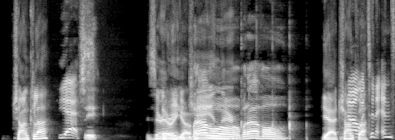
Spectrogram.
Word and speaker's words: chancla: it's called the nuclear chancla how do we pronounce that I'm sorry it's Johnny o'clock Chung CH a and C la chancla chancla yes oh yeah chocolate and C all right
